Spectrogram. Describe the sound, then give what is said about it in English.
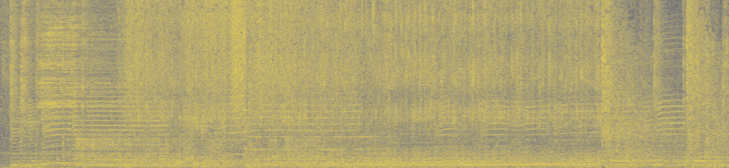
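A big engine roars loudly and steadily for several seconds, its deep throbbing hum rising slightly in pitch as if pulling away, with no voices over it. “Well, could you conjure up a big engine sound tearing away, like, to make us feel better?”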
